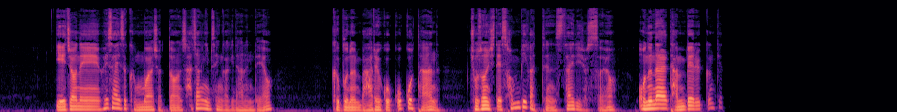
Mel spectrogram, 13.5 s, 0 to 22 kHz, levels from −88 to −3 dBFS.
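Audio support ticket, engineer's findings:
Nothing stood out on listening to this speech clip, and the fade-out that begins around 10 s and completes at 10.96 s is smooth, with no click or hard edge.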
